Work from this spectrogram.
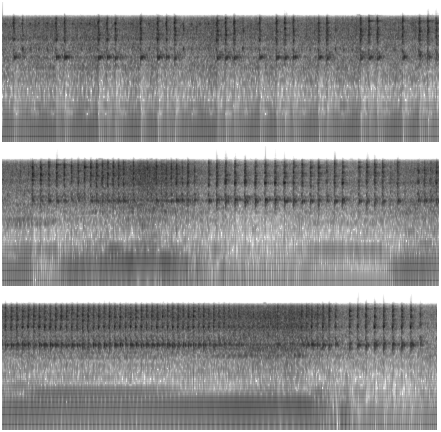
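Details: Nissan Primera with sharp rapid tapping through the engine that quickens as it revs and drops back; engine knocking noise of unknown origin.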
